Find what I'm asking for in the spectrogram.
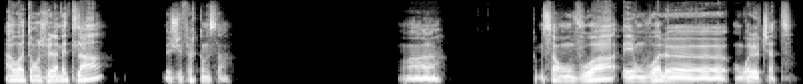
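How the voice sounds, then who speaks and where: A man streaming live and playing a quiz game with his viewers, excitable and quick to exclaim and swear when he is stuck. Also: fairly low pitch, no room sound, clean studio sound.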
